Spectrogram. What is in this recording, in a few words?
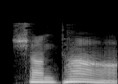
"chantant", English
